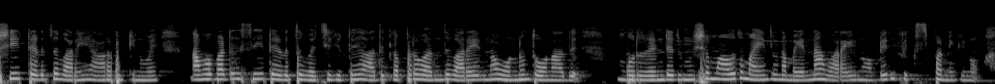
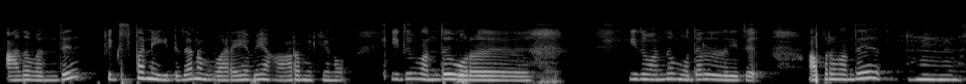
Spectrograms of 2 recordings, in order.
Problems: none marked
